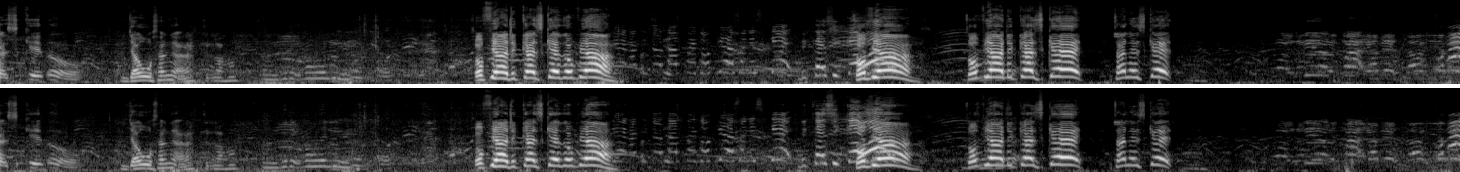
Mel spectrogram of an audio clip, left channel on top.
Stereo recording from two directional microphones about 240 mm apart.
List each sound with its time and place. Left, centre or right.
0.0 s speech: centre
1.3 s speech: centre
4.7 s speech: centre
7.7 s a sound: right
8.5 s speech: centre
